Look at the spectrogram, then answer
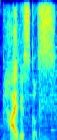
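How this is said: It is said with an American pronunciation. "The Americans call it"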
